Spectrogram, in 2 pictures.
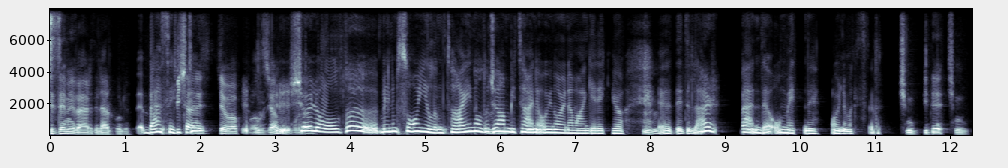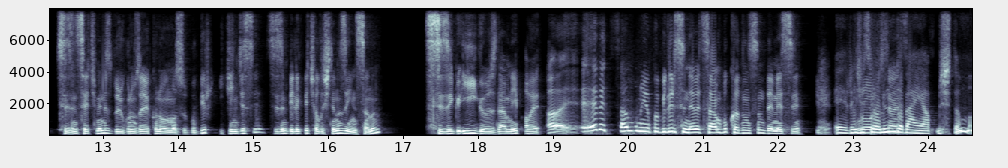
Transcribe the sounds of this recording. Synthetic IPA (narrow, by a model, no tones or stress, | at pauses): sizemivæɾd̪ilʲæɾbolʲʊbænsɛt͡ʃbit̪ʰaːnɛd͡ʒevap̚alˠɯd͡ʒamʃø̞jlʲɛo̞lˠd̪ʊbe̞nimso̞njɯlˠɯmt̪ʰaːjino̞lˠud͡ʒaːmbit̪ʰaːnɛo̞juno̞jnamamɟe̞ɾe̞cʰijo̞d̪e̞d̪ilʲæ̰ɾ | bænd̪ɛ̰ʔo̞̰mɛt̪̚nɪo̞̰jnamaki̥st̪ʰe̞̰d̪im | ʃimd̪ibid̪ɛʃimd̪ɪsizinsɛt͡ʃmenizd̪ujɡunuzajakʰɯno̞lˠmasɯbubiɾicʰind͡ʒisisizinbiɾlʲic̚t̪ʰɛt͡ʃʰalˠɯʃt̪ʰɯːnɯzinsanɯn | siziijiɟø̞zlʲæmlʲe̞jipavɛaɛvɛt̪sænbunujapabilʲiɾsinɛvɛt̪sænbukʰad̪ɯnsɯnd̪e̞mesiɟ̥ibɪɾeʒisøɾlʲynyd̪ɛbænjap̚mɯʃt̪ʰɯm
